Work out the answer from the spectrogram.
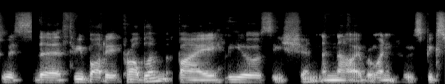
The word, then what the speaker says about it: Liu Cixin: over the holidays was The Three-Body Problem by Liu Cixin. And now everyone who speaks Chinese is going to laugh at my pronunciation.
